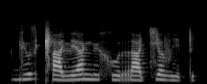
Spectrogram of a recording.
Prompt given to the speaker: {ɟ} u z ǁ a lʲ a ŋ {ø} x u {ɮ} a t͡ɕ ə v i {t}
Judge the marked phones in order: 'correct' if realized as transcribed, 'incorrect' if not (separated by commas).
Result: incorrect, incorrect, incorrect, correct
